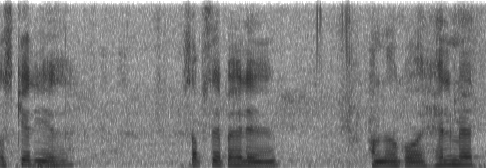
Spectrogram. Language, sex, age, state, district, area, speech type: Urdu, male, 18-30, Bihar, Saharsa, rural, spontaneous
